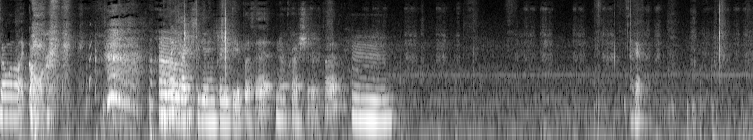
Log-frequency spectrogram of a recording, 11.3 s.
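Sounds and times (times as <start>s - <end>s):
speech: 0.0s - 1.8s, 3.0s - 6.0s, 9.5s - 9.8s
pen scratching on paper drawing a bear: 6.0s - 11.2s.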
